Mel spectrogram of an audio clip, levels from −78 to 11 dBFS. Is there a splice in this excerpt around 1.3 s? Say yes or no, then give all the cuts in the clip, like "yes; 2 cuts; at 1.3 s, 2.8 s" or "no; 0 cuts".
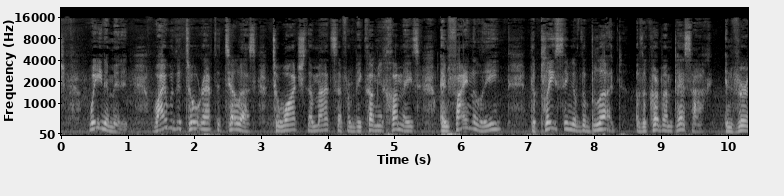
no; 1 cut; at 5.6 s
